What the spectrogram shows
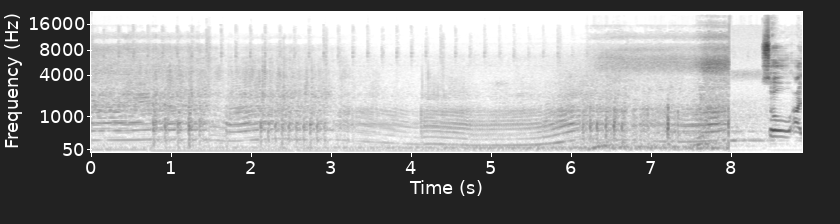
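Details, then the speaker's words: Turbo FD2 Civic Si with an FX500 clutch, cooked by a third-gear burnout. Revs flare after each upshift without matching road speed, with slipping heard from the shift into second. Clutch slipping under load; Clutchmaster twin disc planned. "So I tried a third gear burnout. I kind of, cooked the clutch. You guys can tell first was second. Right when I hit second, you can hear the clutch slipping."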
